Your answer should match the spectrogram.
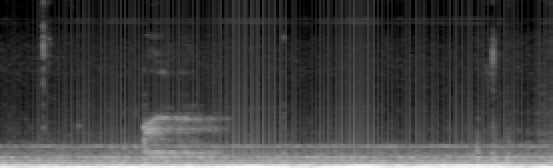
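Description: Steady low vehicle rumble, with a brief higher tone about a second in.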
